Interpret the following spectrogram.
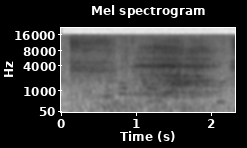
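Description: A person's breathy hissing and snorting, noisy rather than spoken, with a faint thin high tone in the second half.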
